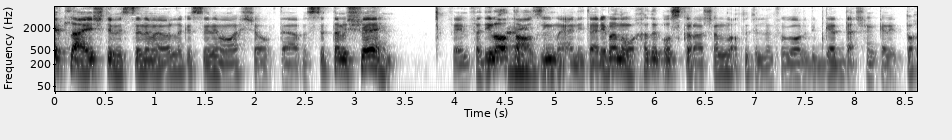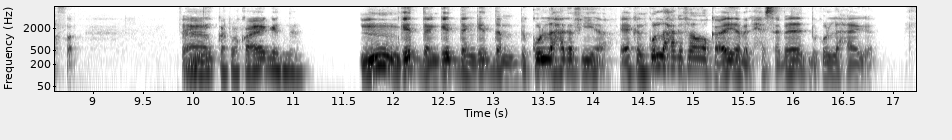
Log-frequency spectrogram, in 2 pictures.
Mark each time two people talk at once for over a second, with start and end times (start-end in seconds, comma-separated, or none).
none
